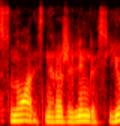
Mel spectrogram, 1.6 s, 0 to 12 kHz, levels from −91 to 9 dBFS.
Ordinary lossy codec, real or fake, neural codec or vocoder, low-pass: Opus, 16 kbps; real; none; 9.9 kHz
